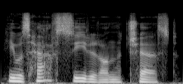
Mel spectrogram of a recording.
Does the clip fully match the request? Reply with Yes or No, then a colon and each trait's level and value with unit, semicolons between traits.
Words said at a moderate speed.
No: fast, 230 wpm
